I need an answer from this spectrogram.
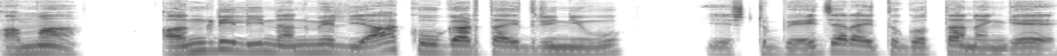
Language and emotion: Kannada, sad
